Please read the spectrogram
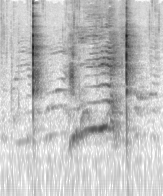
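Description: Metal spoon clinking against a plate twice, about a second apart, as food is scooped up.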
